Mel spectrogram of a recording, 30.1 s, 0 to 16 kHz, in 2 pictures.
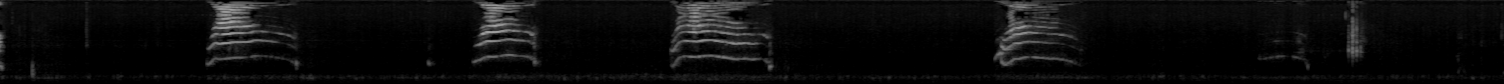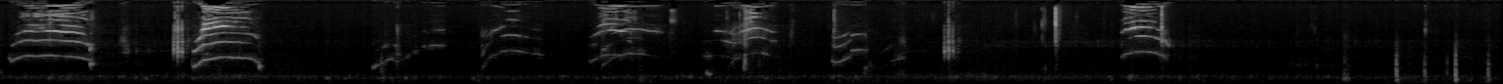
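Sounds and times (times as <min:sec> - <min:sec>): faint steady hum: 0:00.0 - 0:30.0
kittens meowing: 0:16.8 - 0:17.7, 0:18.8 - 0:24.6.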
